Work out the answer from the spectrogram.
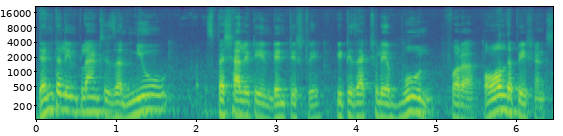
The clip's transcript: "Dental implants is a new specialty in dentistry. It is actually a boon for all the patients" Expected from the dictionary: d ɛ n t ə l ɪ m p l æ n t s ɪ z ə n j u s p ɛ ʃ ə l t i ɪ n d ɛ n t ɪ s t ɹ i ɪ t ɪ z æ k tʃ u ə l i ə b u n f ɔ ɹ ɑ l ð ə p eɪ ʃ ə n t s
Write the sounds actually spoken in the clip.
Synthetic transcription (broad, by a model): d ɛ n t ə l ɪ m p l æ n t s ɪ z ə n j u s p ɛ ʃ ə l t i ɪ n d ɛ n t ɪ s t ɹ i ɪ t ɪ z æ k tʃ u ə l i ə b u n f ɔ ɹ ɑ l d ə p eɪ ʃ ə n t s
